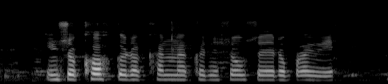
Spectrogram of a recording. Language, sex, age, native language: Icelandic, male, 12, Icelandic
